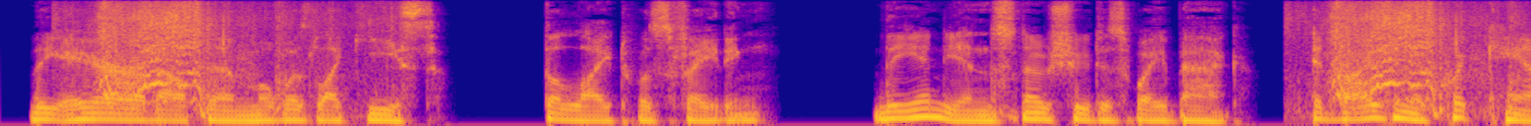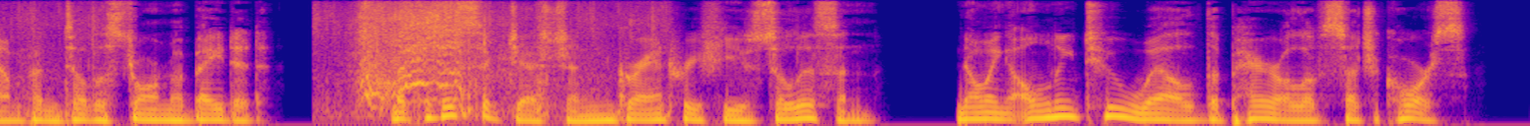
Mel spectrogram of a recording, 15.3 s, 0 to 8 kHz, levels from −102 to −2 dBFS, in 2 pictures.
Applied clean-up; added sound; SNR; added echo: none; Zipper (clothing); 4 dB; none.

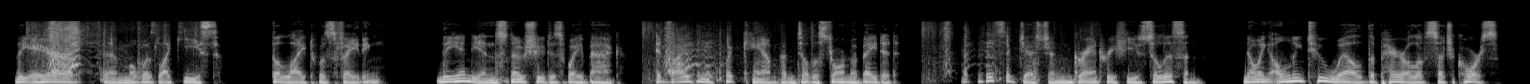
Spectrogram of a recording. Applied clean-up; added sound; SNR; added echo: neural mask model RNNoise.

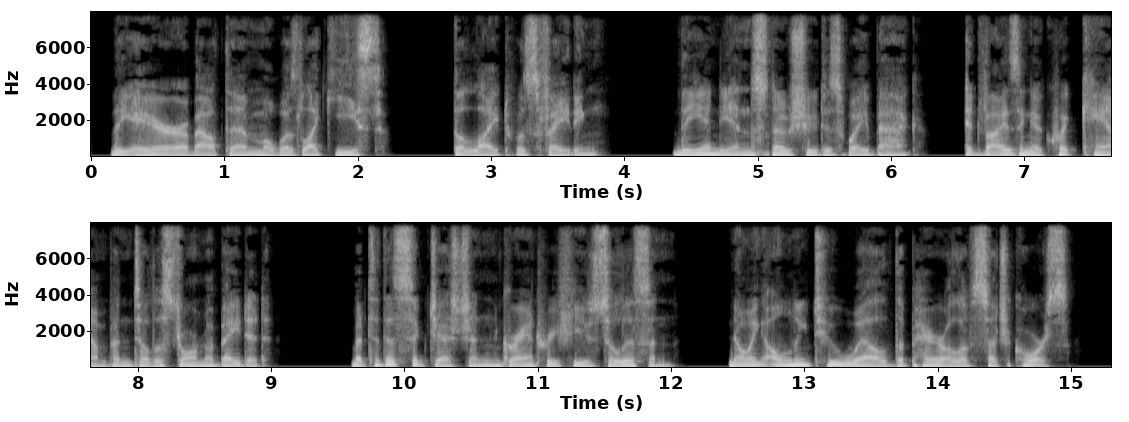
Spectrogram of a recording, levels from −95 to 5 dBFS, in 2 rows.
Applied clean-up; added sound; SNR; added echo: none; none; none; none.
